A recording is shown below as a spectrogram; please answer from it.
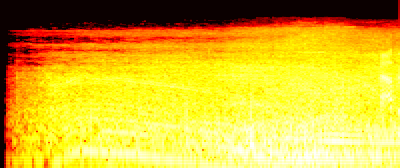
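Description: Motorcycle engines running as two bikes ride toward the listener, the sound growing louder. A man shouts "Holi" just at the end.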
